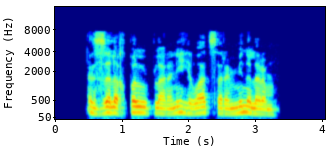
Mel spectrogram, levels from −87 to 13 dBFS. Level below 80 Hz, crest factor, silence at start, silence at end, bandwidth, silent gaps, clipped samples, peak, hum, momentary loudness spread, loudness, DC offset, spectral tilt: -64 dBFS; 18 dB; 0.5 s; 0.75 s; 7.8 kHz; none; under 0.1%; -2 dBFS; none; 7 LU; -17 LUFS; under 0.1%; -5.5 dB/octave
